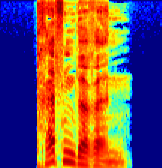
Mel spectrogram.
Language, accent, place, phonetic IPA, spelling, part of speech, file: German, Germany, Berlin, [ˈtʁɛfn̩dəʁən], treffenderen, adjective, De-treffenderen.ogg
- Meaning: inflection of treffend: 1. strong genitive masculine/neuter singular comparative degree 2. weak/mixed genitive/dative all-gender singular comparative degree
